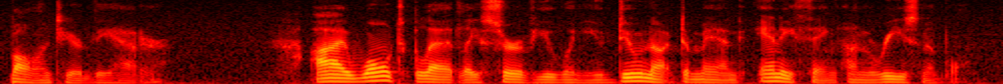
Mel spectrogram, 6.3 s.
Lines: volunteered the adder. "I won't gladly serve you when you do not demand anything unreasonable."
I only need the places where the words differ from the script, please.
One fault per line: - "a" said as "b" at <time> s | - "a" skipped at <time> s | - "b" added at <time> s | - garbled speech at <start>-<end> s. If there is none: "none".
none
